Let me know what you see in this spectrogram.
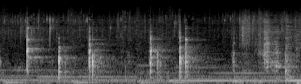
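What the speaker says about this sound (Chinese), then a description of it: "锅中加入10克黄油，下入咸蛋黄" Salted egg yolk frying in 10 grams of butter in a pan sizzles softly while a utensil stirs and taps against the pan in irregular clicks, close up with no talking.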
